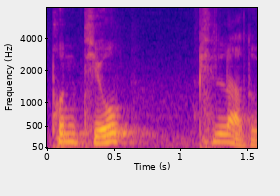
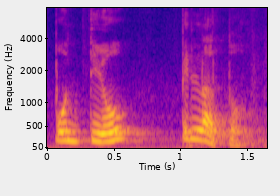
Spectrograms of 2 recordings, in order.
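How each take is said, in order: First: The name is said with an English-style pronunciation. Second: The name is said with a Latin-style pronunciation. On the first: "영어 발음은 이제 폰티오 필라도 이렇게 돼 있죠" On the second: "정확한 발음에"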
